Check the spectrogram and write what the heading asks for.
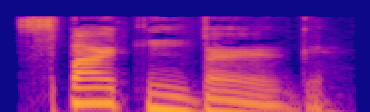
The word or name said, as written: Spartanburg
